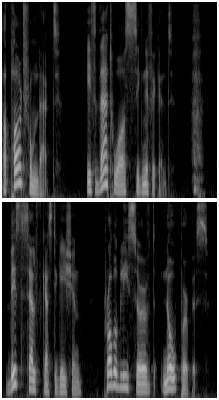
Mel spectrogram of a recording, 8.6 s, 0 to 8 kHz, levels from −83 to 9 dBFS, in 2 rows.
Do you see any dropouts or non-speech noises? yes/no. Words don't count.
yes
